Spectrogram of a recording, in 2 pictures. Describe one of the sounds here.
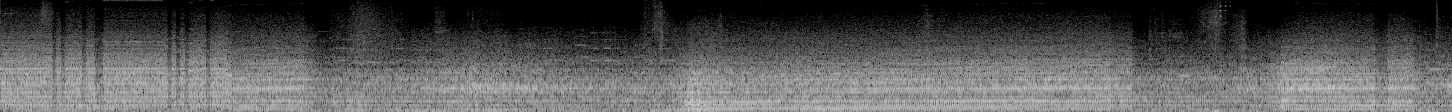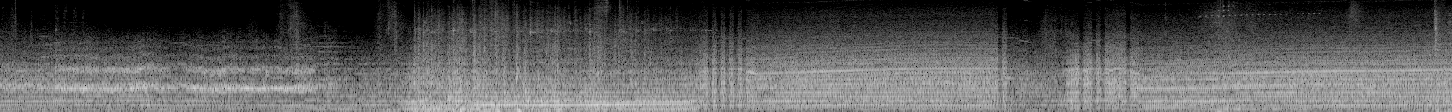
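A car engine roars, rising and falling in pitch as the gears shift.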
